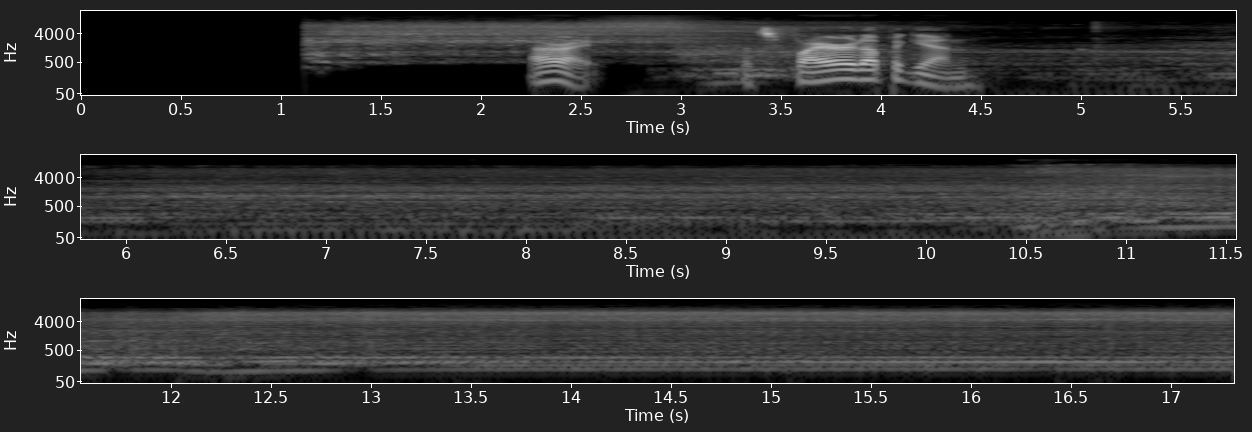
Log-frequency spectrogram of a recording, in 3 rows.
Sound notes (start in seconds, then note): 10.3 engine & spinning noise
